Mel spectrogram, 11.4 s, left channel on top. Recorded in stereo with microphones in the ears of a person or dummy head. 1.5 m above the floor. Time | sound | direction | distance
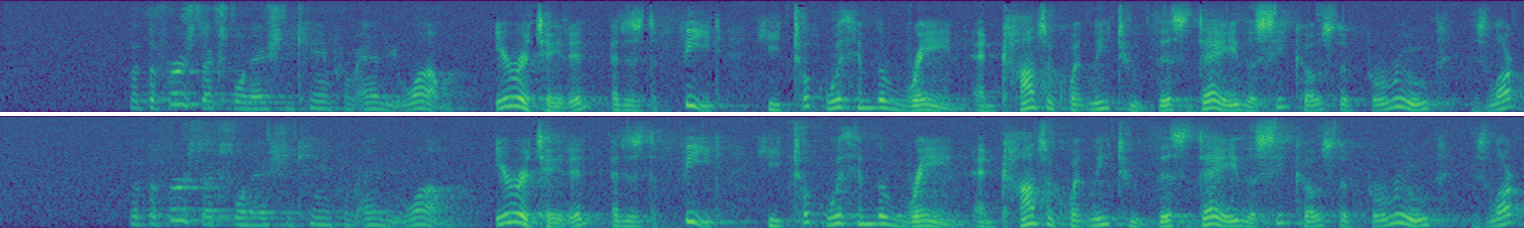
1.0 | a woman speaking | 60° left (ahead or behind) | 2.5 m
3.7 | a man speaking | 20° left (ahead or behind) | 0.9 m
